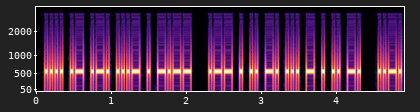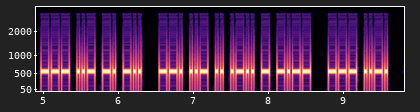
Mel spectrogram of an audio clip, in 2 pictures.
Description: Morse code, heard as a keyed tone, about 36 wpm, 550 Hz. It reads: HARVEY WEINSTEIN FOUND GUILTY OF
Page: news headlines in morse code at 35 wpm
